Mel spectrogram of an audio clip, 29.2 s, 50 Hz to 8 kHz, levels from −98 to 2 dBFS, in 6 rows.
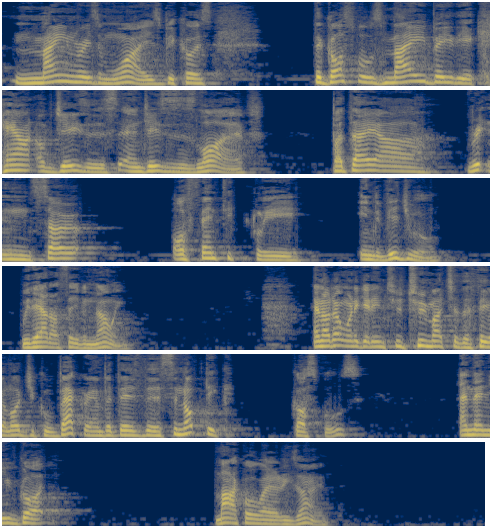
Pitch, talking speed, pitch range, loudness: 155 Hz, 115 wpm, 125-180 Hz, -21 LUFS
